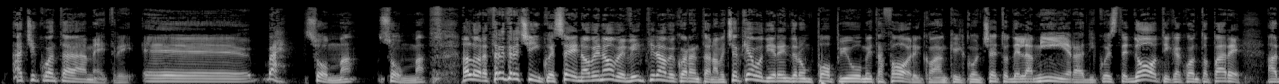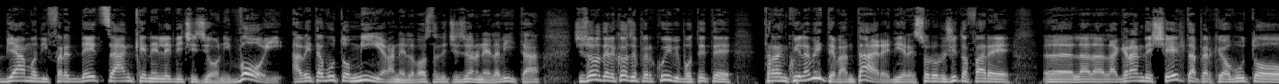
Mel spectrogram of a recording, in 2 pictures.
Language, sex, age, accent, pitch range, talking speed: Italian, male, 40-59, native, 105-150 Hz, 155 wpm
